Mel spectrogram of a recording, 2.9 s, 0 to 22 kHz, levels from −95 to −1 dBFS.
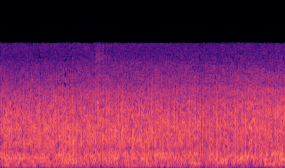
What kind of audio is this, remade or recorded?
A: remade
